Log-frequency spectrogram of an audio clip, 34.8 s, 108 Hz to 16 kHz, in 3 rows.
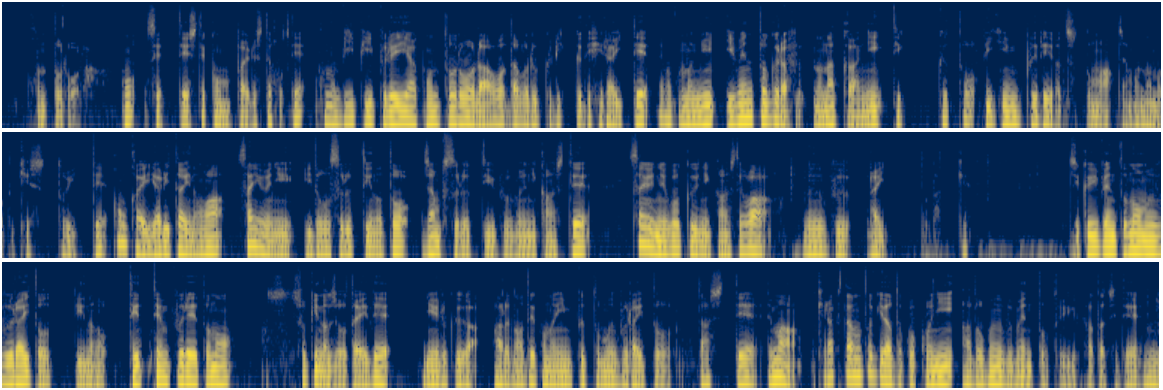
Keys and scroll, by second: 11.1 Delete, 19.7-21.9 typing, 33.9-34.7 typing.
